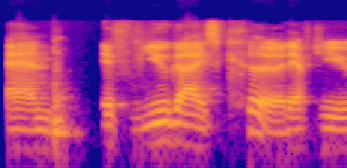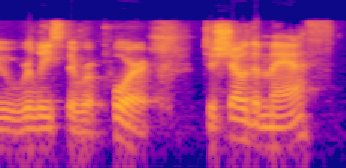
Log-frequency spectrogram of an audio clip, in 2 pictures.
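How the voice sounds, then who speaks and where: A man with a very deep yet bright, forceful voice speaks in a measured way with dry humor. The audio is dull, like a video call. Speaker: meeting participant. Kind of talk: casual meeting discussion.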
